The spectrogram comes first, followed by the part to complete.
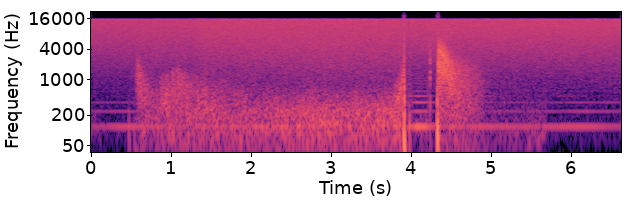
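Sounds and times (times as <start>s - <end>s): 
turbulence noise: 0.4s - 5.8s.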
